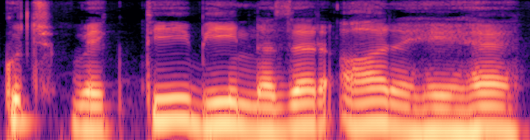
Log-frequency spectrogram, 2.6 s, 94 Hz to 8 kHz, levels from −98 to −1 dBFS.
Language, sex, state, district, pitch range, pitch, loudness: Hindi, male, Jharkhand, Ranchi, 135-160 Hz, 150 Hz, -14 LUFS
